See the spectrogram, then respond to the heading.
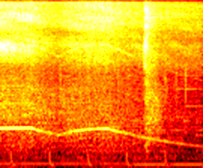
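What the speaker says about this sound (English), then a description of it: "I'm gonna go ahead and use my electric pump." A steady electric pump inflating latex balloons drones loudly and close up, its pitch sliding slowly downward as each balloon fills, with faint soft taps ticking in the background.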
